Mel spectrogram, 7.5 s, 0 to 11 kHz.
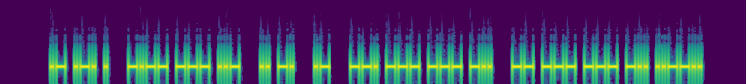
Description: Morse code, heard as a keyed tone, about 37 wpm, 700 Hz. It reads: ARE YOU IN A GOOD MOOD?
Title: Sentences from Top 1100 Words 40wpm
